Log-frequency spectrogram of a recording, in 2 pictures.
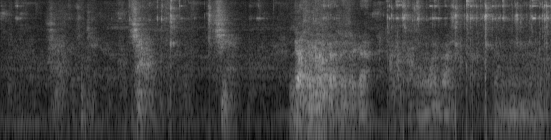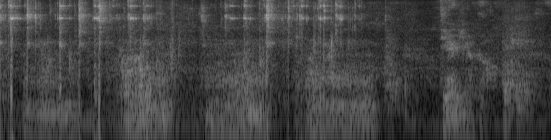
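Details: German Shorthaired Pointer and Yorkshire Terrier playing together indoors: rough, rumbling play growls and snorting huffs in uneven bursts, with scrabbling paws and a person speaking at times.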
